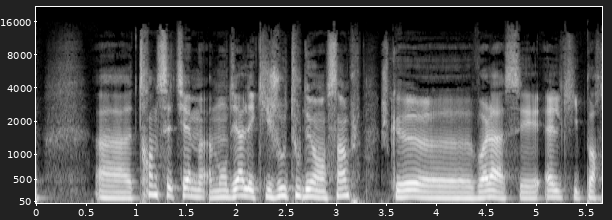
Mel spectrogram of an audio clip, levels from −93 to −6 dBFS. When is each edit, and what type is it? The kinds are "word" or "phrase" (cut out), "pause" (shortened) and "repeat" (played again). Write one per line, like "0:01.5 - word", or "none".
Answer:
0:01.7 - word
0:02.7 - word
0:03.5 - word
